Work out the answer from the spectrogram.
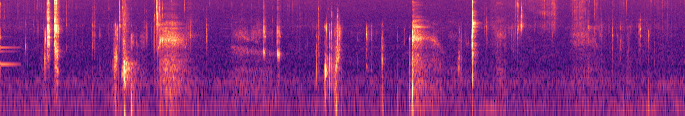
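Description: Close-miked eating sounds: chewing and swallowing of chocolate cake and M&M's, with wet mouth clicks and a few crunches scattered irregularly.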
